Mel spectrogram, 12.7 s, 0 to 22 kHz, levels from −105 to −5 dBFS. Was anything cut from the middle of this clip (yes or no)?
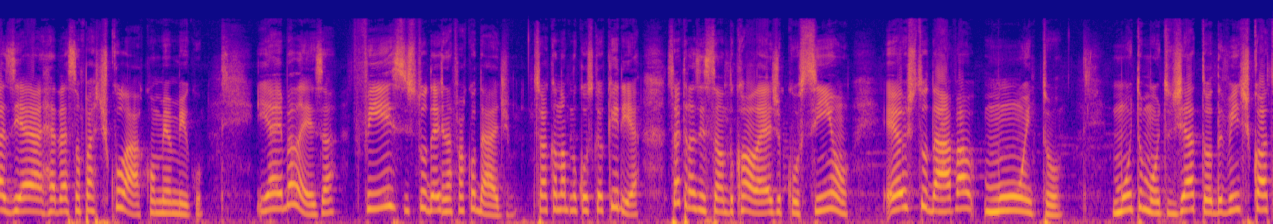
yes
